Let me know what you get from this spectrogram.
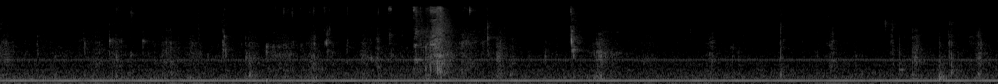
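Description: Close-miked chewing and eating sounds of sushi, with small scattered clicks and one louder brief crunch about four seconds in, over a steady low hum.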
